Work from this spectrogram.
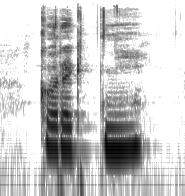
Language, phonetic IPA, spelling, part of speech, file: Czech, [ˈkorɛktɲiː], korektní, adjective, Cs-korektní.ogg
- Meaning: correct, proper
